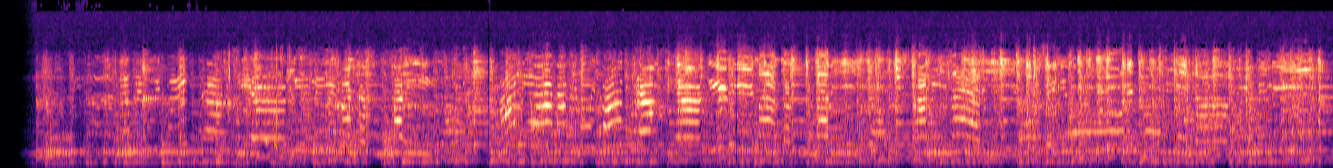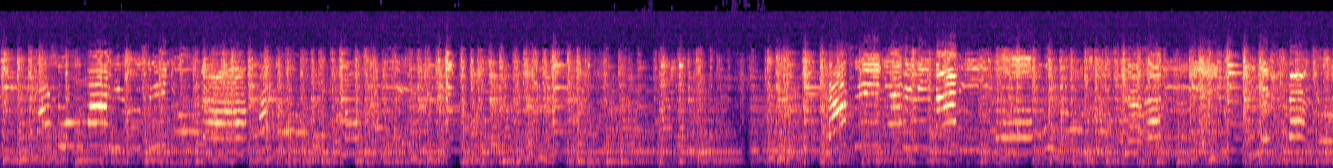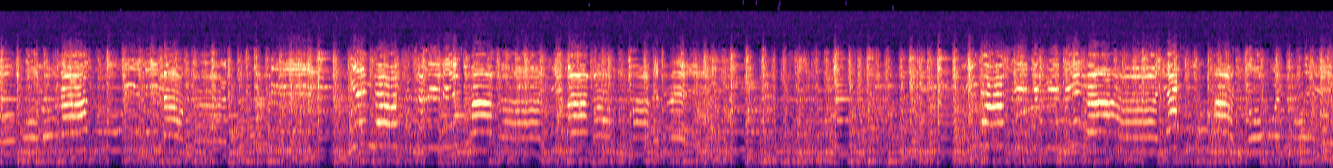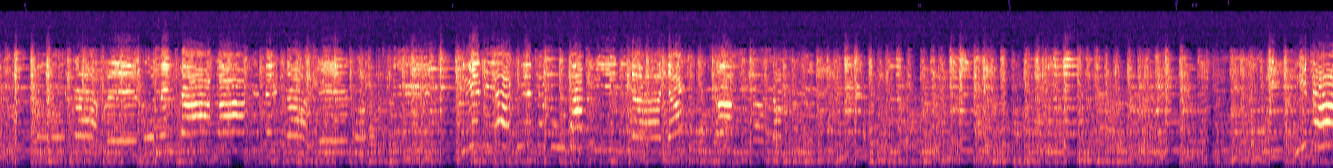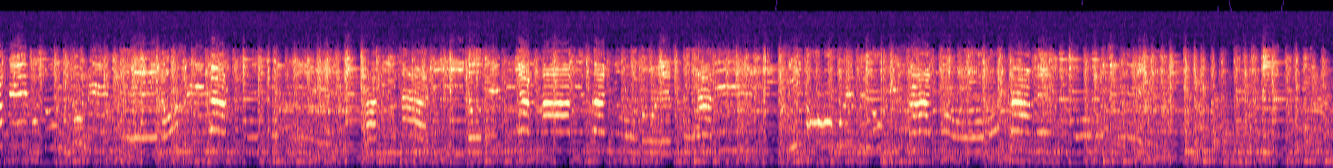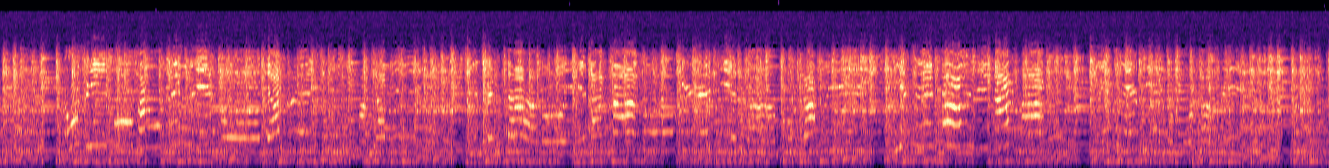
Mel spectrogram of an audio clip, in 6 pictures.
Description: Romance en forma de tonada.
quien se acompaña con una guitarra afinada con la tercera alta.
Música tradicional
Folklore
